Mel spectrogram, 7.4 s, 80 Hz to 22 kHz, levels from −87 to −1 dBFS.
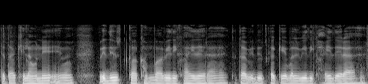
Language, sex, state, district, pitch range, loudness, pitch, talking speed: Hindi, male, Jharkhand, Ranchi, 95-100 Hz, -17 LUFS, 95 Hz, 160 wpm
